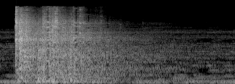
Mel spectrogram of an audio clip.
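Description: A barbell loaded to 160 kg racked into the steel hooks of a bench rack. One loud metal clang comes a moment in, with the plates rattling and ringing out over about a second.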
